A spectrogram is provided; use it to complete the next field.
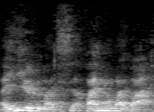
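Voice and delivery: put-on strong West Indian accent. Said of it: "in that strong West Indian accent".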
